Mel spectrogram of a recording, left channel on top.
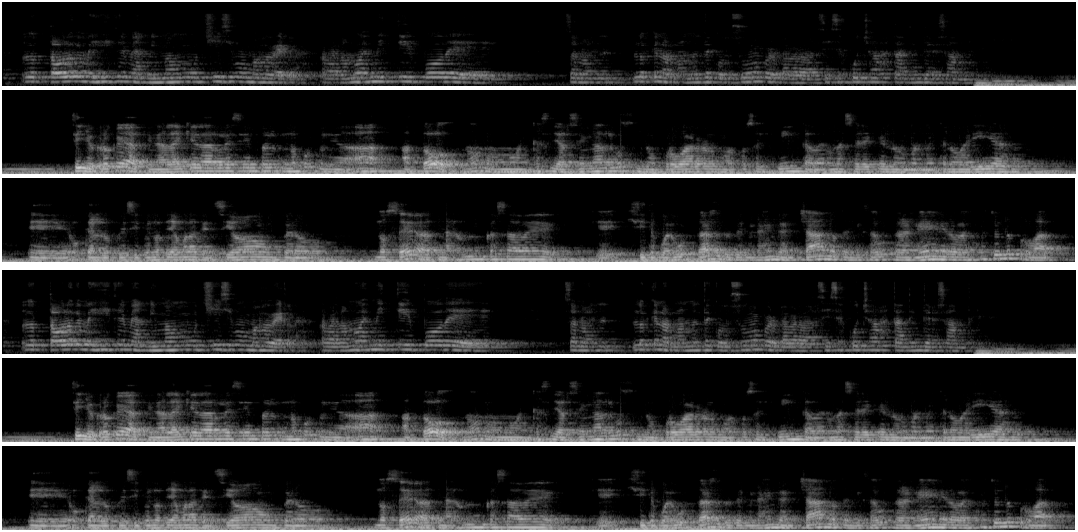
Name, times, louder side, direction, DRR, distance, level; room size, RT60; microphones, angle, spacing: voice 1, 0.2-4.9 5.6-9.7, equal, 60° right, 5 dB, 0.9 m, -36 dB
sound 1, 9.7-28.6, equal, 75° left, 0.5 m, -30 dB
voice 2, 11.4-21.0 21.7-24.7 25.2-27.1 27.4-32.0, equal, ahead, 3 dB, 0.6 m, -25 dB
7.6 x 5.0 x 3.0 m, 1.1 s
head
